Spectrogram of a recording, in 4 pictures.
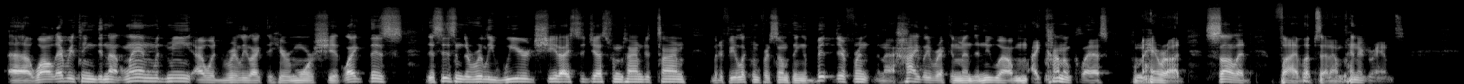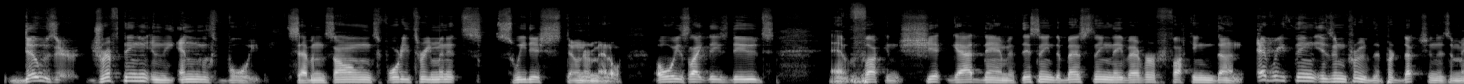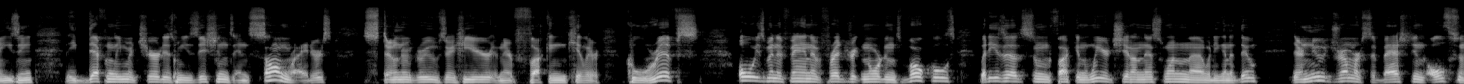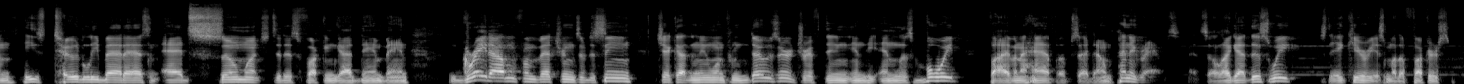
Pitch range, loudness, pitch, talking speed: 100-130 Hz, -19 LUFS, 115 Hz, 190 wpm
